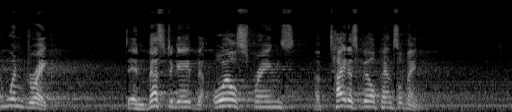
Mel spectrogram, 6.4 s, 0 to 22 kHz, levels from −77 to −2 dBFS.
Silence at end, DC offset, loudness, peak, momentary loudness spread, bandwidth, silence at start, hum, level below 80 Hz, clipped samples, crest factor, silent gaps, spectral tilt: 0 s; under 0.1%; -30 LUFS; -12 dBFS; 22 LU; 16 kHz; 0 s; none; -68 dBFS; under 0.1%; 20 dB; none; -4.5 dB/octave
